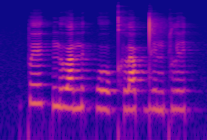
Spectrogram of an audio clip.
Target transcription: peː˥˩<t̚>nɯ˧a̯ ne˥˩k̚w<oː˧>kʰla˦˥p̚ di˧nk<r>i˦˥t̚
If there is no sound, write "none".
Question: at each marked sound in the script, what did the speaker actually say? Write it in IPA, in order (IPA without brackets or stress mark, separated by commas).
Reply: k̚, oː˧, l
